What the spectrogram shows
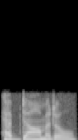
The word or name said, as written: hebdomadal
